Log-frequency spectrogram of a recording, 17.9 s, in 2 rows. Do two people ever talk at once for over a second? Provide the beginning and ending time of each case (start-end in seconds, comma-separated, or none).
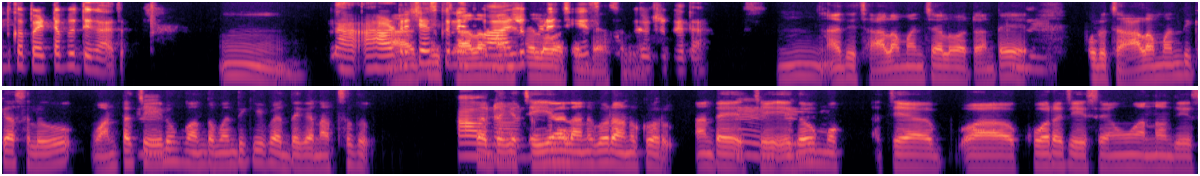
3.0-4.8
